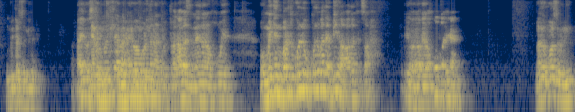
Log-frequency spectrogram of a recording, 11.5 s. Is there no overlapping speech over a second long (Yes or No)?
No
